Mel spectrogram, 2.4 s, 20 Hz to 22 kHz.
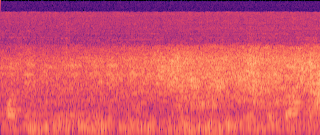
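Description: Twin JetCat P200 turbines of a jet-powered Cri-Cri flying overhead: a steady, broad jet noise, with faint voices in the background.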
